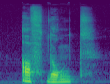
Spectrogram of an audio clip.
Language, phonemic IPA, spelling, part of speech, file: Dutch, /ˈɑvdɔŋt/, afdongt, verb, Nl-afdongt.ogg
- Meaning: second-person (gij) singular dependent-clause past indicative of afdingen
